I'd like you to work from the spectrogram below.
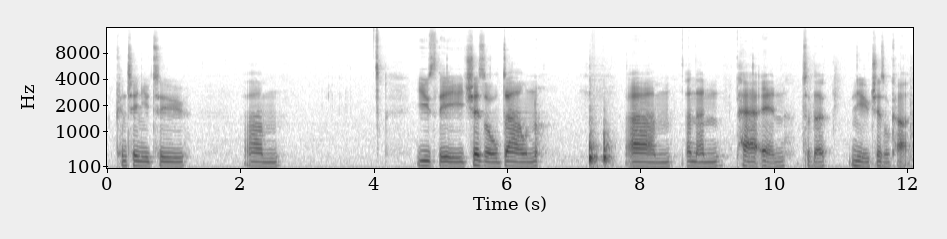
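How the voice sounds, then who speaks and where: In his basement at home, a young adult vlogger chats to a phone camera held near his face for a casual video diary. His mid-range voice is slow, level in tone and slightly bright, and he rambles, restarting often and using plenty of fillers.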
